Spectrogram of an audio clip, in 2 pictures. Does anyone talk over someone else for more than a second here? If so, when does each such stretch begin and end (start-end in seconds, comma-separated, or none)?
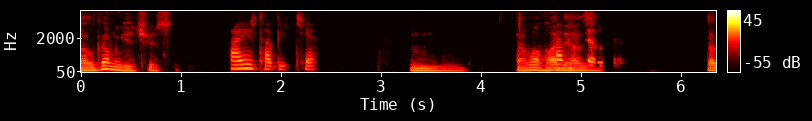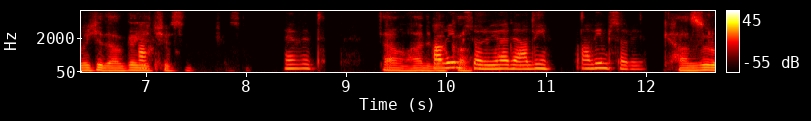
none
